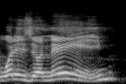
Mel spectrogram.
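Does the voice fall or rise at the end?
rise. The voice rises at the end. The speaker calls it wrong. "It's not what is your name"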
